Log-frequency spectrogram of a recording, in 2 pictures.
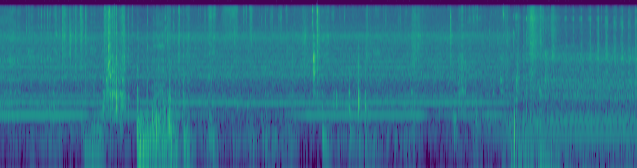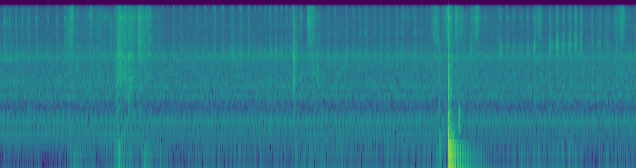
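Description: Pencil scratching on a wooden board in short intermittent strokes as a curve is drawn, with soft knocks from handling the board. One sharp thump near the end is the loudest sound.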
